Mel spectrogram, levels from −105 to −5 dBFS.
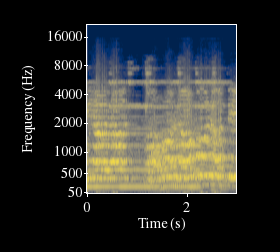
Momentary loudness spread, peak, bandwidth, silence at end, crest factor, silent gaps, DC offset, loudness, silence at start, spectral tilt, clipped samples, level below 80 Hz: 7 LU; -6 dBFS; 9.2 kHz; 0 s; 10 dB; none; under 0.1%; -16 LUFS; 0 s; -4 dB/octave; under 0.1%; -50 dBFS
